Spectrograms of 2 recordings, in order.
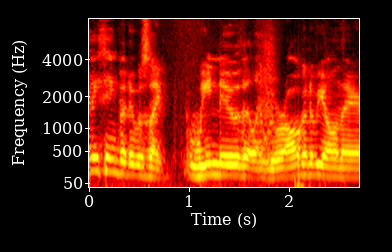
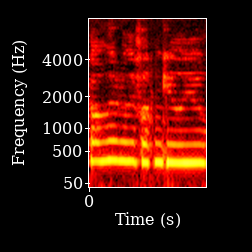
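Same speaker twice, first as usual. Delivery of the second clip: very high little schoolboy voice. Retelling own past threats in online games: imitating own tiny kid voice. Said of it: "Your voice was probably all tiny".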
